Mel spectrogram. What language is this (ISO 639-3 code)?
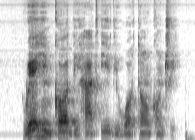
pcm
